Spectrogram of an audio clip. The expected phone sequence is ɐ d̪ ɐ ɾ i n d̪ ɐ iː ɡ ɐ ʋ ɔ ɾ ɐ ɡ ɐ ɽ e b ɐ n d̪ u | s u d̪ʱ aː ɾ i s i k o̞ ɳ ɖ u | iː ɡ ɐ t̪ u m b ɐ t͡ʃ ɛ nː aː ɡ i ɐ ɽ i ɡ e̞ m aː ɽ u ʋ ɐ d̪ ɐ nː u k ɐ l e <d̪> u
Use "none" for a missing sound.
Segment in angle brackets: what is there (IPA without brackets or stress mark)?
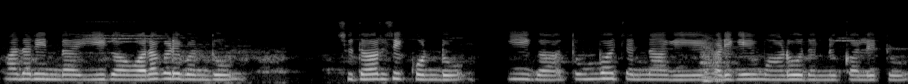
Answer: t̪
